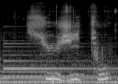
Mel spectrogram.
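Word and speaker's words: Sugiton: Sujitou, pardon, je le prononce bien, qui est à Marseille.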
